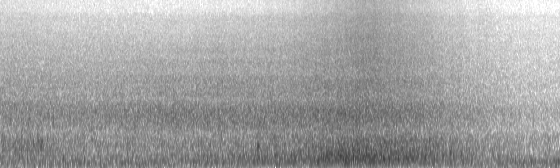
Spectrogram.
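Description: Wind rushing over the microphone as the camera moves along, a steady noisy rush that swells to its loudest about five seconds in and eases off near the end.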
